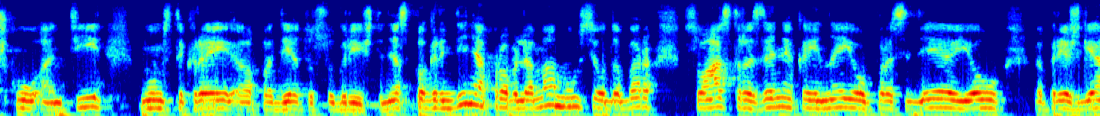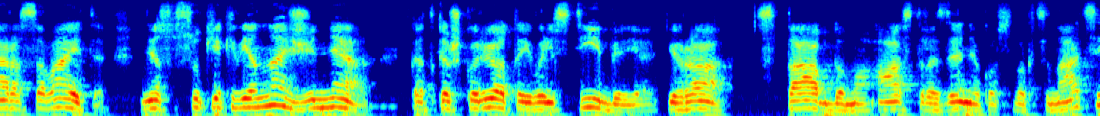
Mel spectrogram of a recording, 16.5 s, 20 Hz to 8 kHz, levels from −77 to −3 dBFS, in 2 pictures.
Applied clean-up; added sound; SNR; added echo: none; none; none; none.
